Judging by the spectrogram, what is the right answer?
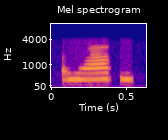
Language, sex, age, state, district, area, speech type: Gujarati, female, 18-30, Gujarat, Kutch, rural, conversation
